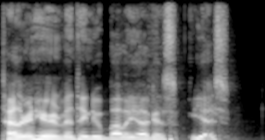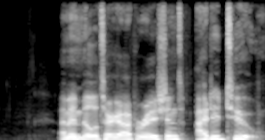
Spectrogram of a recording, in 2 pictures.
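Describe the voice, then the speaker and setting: A man's voice: mid-range voice, fairly even intonation, fairly quick, clean tone, no echo, clean studio sound. A man doing casual livestream commentary, talking in an emphatic, profane, ranting way. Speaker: livestream host.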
